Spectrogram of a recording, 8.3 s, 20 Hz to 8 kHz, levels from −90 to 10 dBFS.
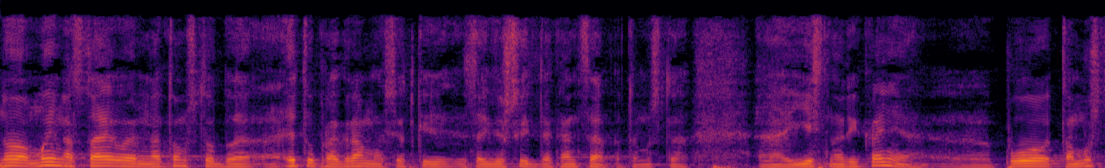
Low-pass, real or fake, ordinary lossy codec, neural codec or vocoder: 7.2 kHz; fake; MP3, 48 kbps; codec, 44.1 kHz, 7.8 kbps, Pupu-Codec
